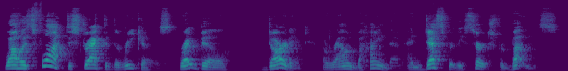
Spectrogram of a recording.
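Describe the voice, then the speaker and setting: Bright, forceful male storyteller. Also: on the high side, very animated, unhurried. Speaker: read-aloud storyteller for children. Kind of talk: expressive scripted storybook narration.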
